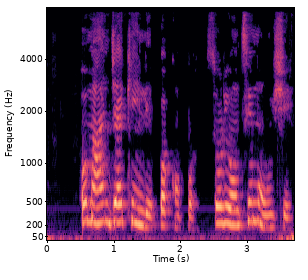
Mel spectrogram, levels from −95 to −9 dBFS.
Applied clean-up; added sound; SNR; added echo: none; Liquid; 19 dB; none.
